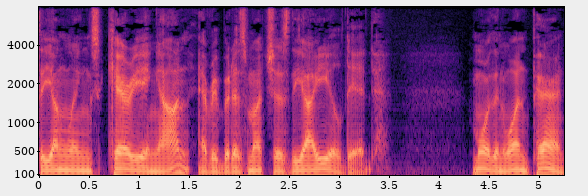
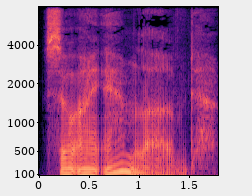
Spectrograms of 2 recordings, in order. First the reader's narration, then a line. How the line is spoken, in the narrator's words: Rand said softly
